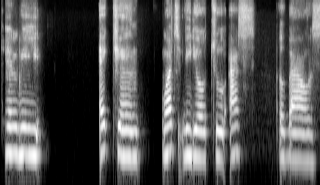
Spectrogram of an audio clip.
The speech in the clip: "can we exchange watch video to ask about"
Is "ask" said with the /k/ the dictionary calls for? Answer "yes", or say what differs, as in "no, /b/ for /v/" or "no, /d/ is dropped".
no, /k/ is dropped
